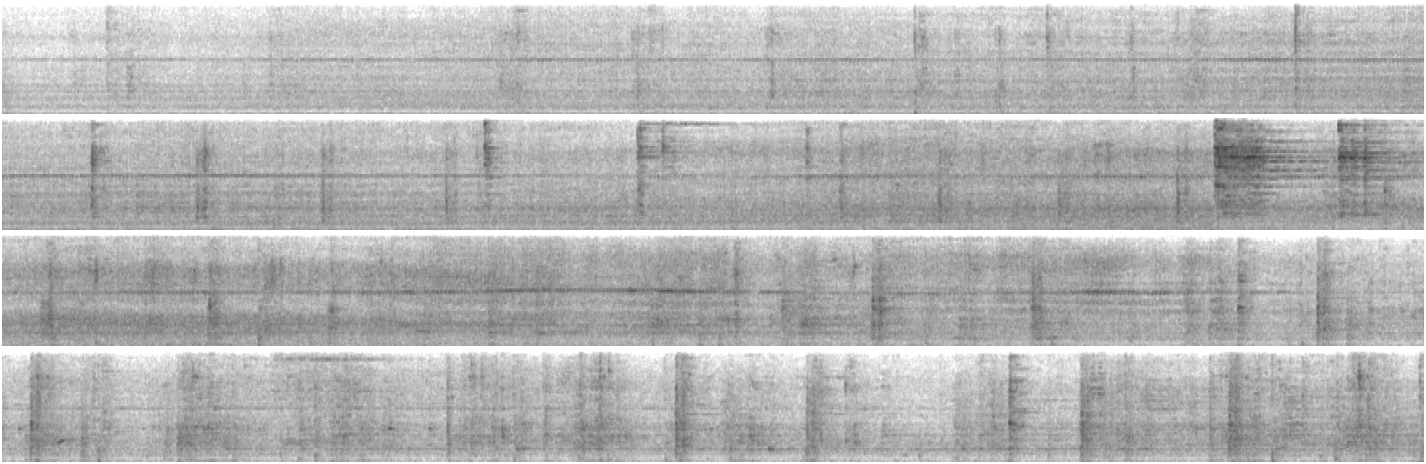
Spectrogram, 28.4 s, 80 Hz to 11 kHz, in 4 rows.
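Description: HGMU-30R diesel-electric locomotive passing close by with a low, steady engine drone, with a brief high hiss about halfway through. Then its passenger coaches roll past, their wheels clicking unevenly over the rail joints.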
